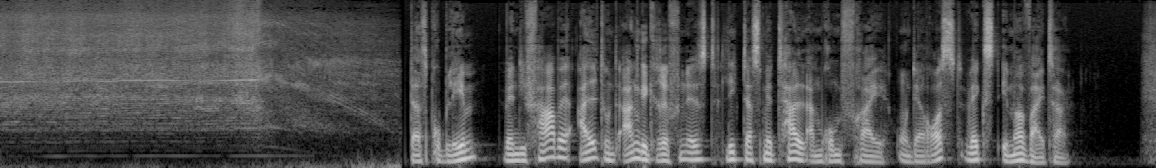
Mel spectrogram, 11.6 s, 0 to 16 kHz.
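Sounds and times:
angle grinder removing rust from a ship hull at a shipyard: 0:00.0 - 0:04.0
speech: 0:04.1 - 0:10.8.

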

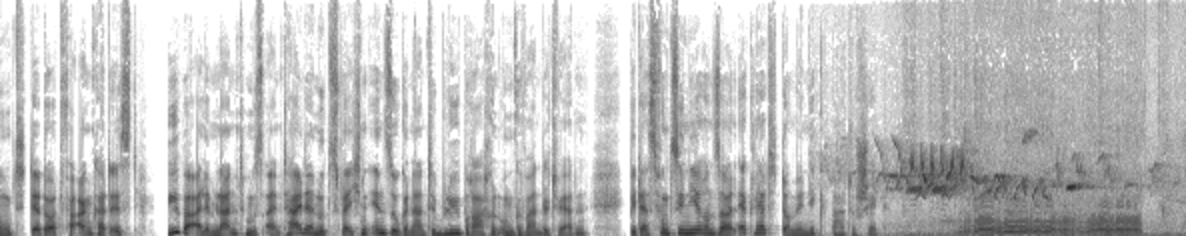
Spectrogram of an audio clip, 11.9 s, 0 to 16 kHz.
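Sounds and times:
speech: 0:00.0 - 0:11.6
faint high chirps: 0:08.3 - 0:11.8
insects such as bees buzzing: 0:09.0 - 0:11.8.

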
